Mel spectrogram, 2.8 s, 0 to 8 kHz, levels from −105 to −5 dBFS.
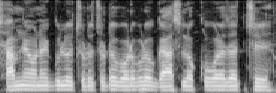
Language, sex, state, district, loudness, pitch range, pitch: Bengali, male, West Bengal, Alipurduar, -18 LUFS, 115-125 Hz, 120 Hz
